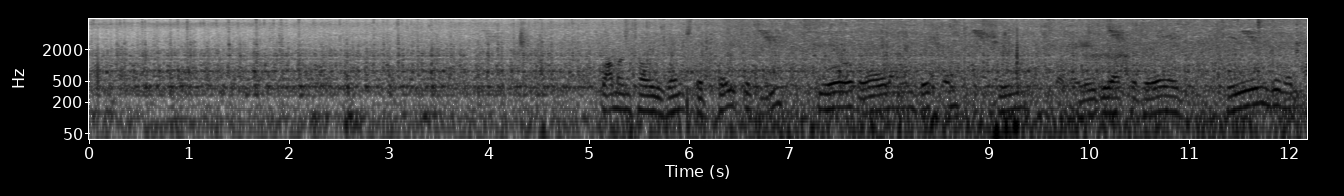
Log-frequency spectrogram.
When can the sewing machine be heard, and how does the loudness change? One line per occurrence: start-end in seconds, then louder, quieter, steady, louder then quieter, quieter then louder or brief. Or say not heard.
0.0-12.1 steady.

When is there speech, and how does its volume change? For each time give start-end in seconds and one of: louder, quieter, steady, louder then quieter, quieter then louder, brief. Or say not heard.
4.9-12.1 steady.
